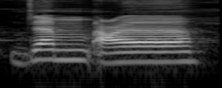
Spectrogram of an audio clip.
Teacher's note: आइन को हलक से अदा करेंगे, गले के दरमियान से आइन अदा होगा।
